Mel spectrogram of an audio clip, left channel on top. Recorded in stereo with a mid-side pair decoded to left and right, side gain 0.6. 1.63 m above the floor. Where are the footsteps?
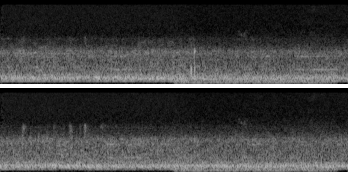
5° right.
